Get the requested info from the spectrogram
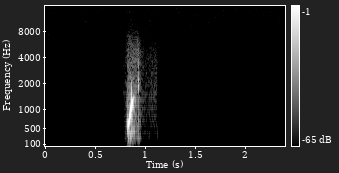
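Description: A single short rising blip, like a bubble pop, from the Samsung Galaxy S4's interface sounds, a little under a second in.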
